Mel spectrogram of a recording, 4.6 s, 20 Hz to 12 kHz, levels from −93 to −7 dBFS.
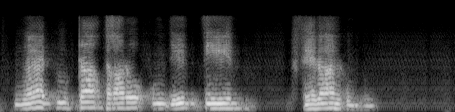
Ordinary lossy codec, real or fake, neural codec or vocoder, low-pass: AAC, 64 kbps; fake; codec, 16 kHz, 0.5 kbps, FreqCodec, smaller model; 7.2 kHz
